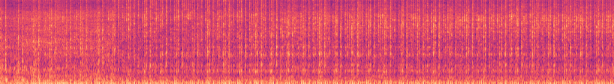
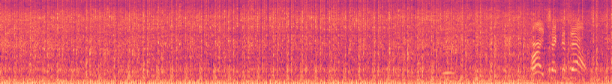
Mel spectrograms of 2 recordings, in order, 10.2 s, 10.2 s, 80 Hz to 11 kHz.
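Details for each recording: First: V8 swap first start after adding oil and fuel: strong, steady V8 burble with even pulses, no knocking or ticking; normal idle. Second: First start of a 5-liter V8 swapped into an MG in place of the 1.8-liter, after adding fuel: loud and throaty but lumpy and uneven, wavering as if about to die. Rough untuned idle; owner suspects timing or running out of fuel.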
